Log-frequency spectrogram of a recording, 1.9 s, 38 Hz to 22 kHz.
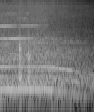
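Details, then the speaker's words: Replacement turbo for a Mitsubishi 4N14 diesel, tested on a petrol Adventure up to 3,000 rpm: smooth, fairly quiet turbo whine winding down evenly with no grinding or rattle; spins freely, lacking the failed turbo's noise. "Ito yung buong turbo. Wala siyang ganung ingay na narinig natin doon sa isang turbo na talagang sira na."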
